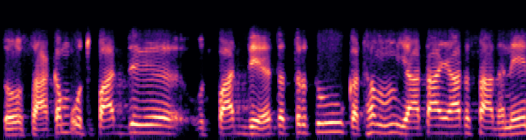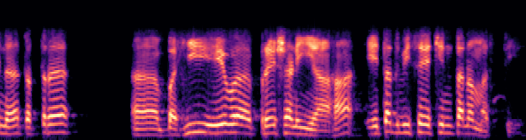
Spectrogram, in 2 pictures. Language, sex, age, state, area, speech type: Sanskrit, male, 30-45, Uttar Pradesh, urban, conversation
